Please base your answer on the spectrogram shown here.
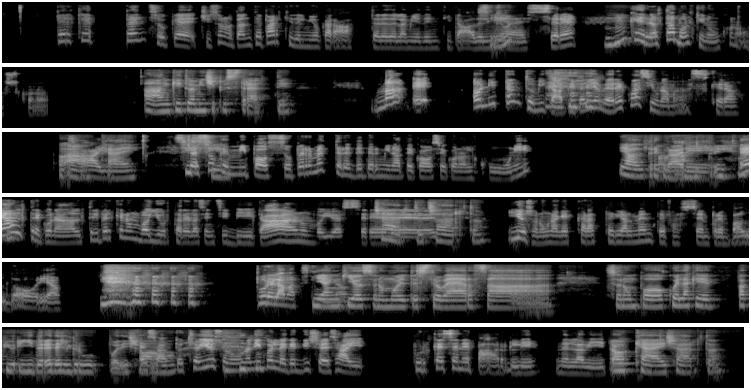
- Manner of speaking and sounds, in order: tsk; tapping; chuckle; tsk; "cioè" said as "ceh"; laughing while speaking: "altri"; chuckle; laugh; "cioè" said as "ceh"; giggle
- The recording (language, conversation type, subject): Italian, unstructured, Quale parte della tua identità ti sorprende di più?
